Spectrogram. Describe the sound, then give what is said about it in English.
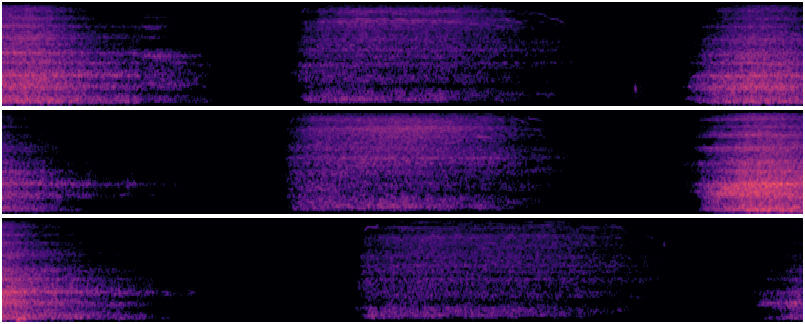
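Slow, deep breathing during a guided meditation: six long, soft, airy breaths, each a few seconds long, separated by short silent pauses. The breaths are steady and fairly faint, with no talking. “A few more breaths.”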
